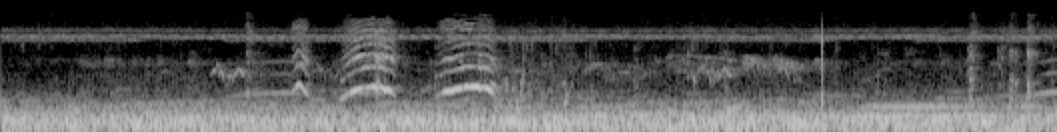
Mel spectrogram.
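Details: Wild newborn baby monkey left behind, calling for its mother: two arched, plaintive wailing cries close together, each rising then falling, over a steady rustling outdoor background.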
